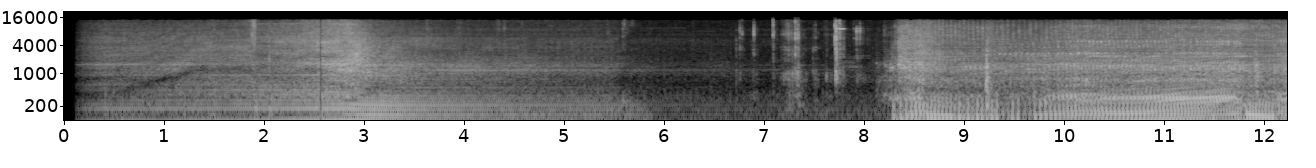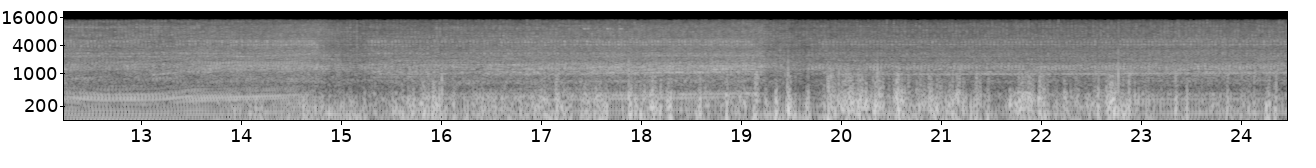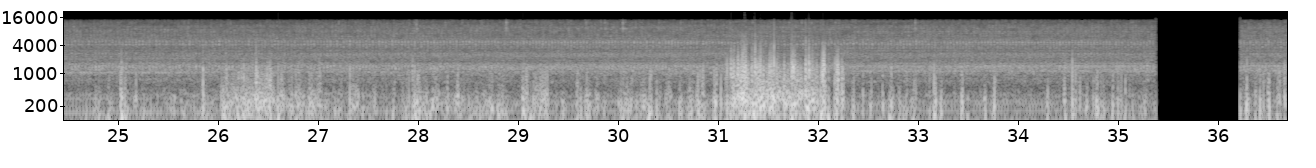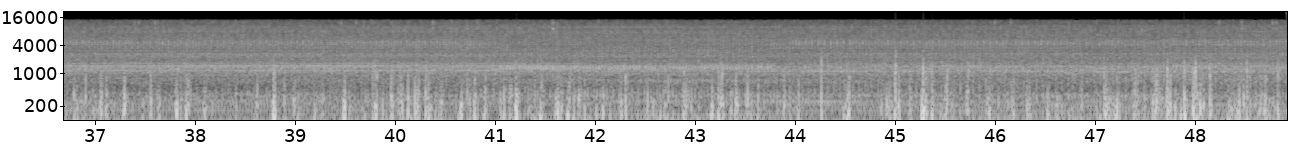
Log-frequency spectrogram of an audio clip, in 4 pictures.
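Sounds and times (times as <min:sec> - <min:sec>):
motorcycle engine running: 0:00.2 - 0:07.3, 0:08.1 - 0:35.4, 0:36.2 - 0:48.9
road noise: 0:00.2 - 0:35.4, 0:36.2 - 0:48.9
wind buffeting microphone: 0:09.8 - 0:35.4, 0:36.2 - 0:48.9.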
